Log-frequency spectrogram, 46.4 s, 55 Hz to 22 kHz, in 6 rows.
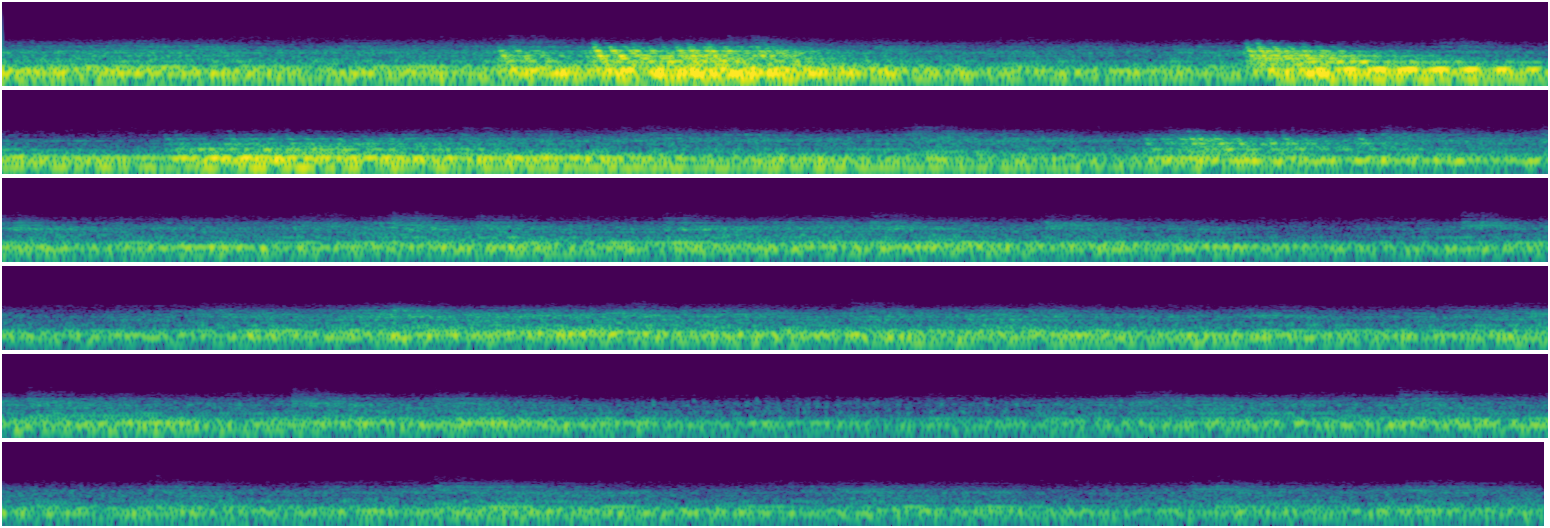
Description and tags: GGB 0317 suspender NE42SE
Contact mic recording of the Golden Gate Bridge in San Francisco, CA, USA at NE suspender cluster 42, SE cable. Recorded February 26, 2011 using a Sony PCM-D50 recorder with Schertler DYN-E-SET wired mic attached to the cable with putty. This is one quarter of the way across the span, heading south.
